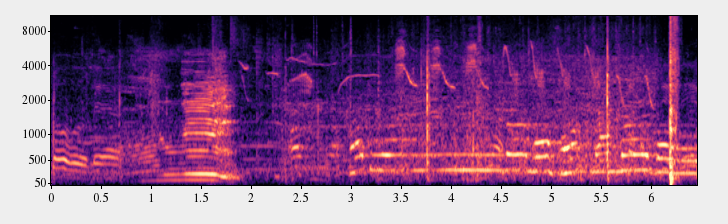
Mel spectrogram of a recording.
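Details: Pregnant Holstein dairy cow on a farm, young with two adult teeth, due to calve for the first time within 15–20 days. She gives a short, deep moo under a second long, followed by steady humming tones, high chirps and a sharp click.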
